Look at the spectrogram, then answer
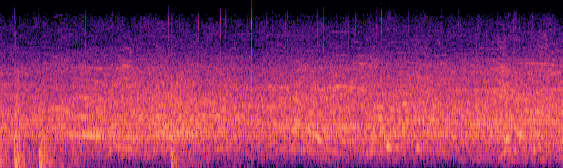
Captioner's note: audience cheering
